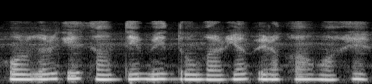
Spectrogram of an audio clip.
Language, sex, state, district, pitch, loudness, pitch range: Hindi, female, Arunachal Pradesh, Lower Dibang Valley, 235 Hz, -15 LUFS, 230-245 Hz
